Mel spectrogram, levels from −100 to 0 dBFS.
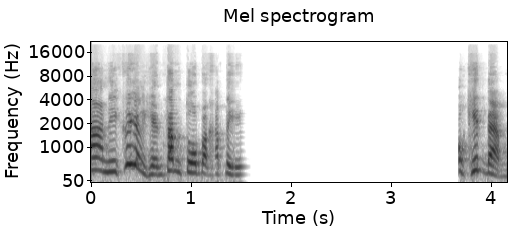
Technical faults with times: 1.21-1.50 short concealed packet loss
1.50-3.84 long network dropout

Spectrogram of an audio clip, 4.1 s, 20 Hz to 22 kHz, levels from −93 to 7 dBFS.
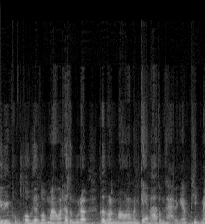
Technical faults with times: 0.00-4.10 Opus compression

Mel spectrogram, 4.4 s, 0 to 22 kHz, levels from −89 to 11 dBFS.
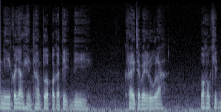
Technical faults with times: none

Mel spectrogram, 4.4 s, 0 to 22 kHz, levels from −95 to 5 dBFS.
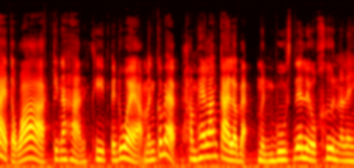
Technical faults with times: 0.68-0.70 corrupt frame decoded

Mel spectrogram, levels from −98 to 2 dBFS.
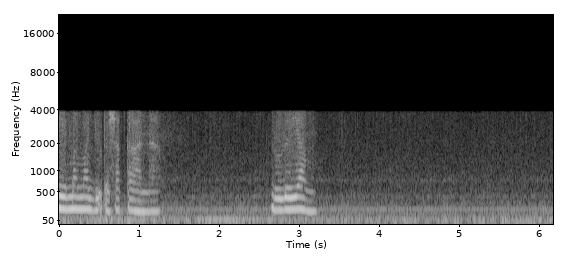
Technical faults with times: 0.00-6.18 G.726 ADPCM

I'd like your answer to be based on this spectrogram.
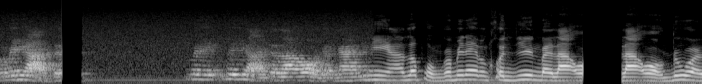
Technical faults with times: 0.00-7.03 mains hum
0.00-3.72 switch to a distant microphone
0.62-0.83 stream reconnect
5.83-6.50 stream reconnect

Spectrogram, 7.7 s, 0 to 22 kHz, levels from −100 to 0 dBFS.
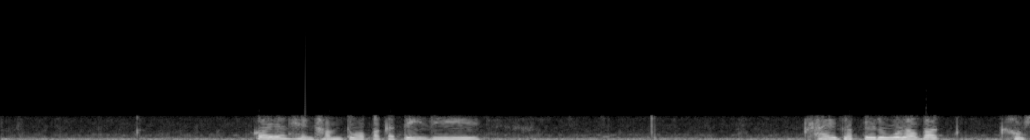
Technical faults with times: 0.00-7.73 tandem speech coding

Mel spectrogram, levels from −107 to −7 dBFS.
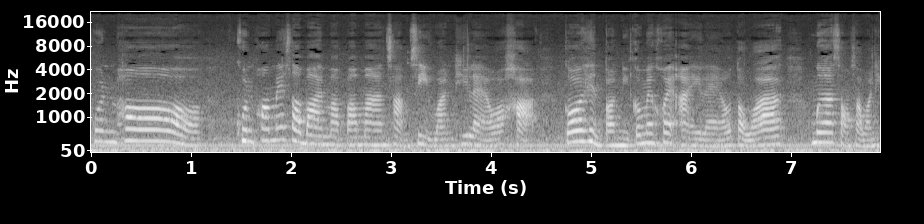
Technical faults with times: none

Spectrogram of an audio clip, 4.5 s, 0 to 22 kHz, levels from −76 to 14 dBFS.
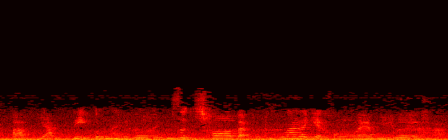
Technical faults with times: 0.00-4.49 MP3 compression

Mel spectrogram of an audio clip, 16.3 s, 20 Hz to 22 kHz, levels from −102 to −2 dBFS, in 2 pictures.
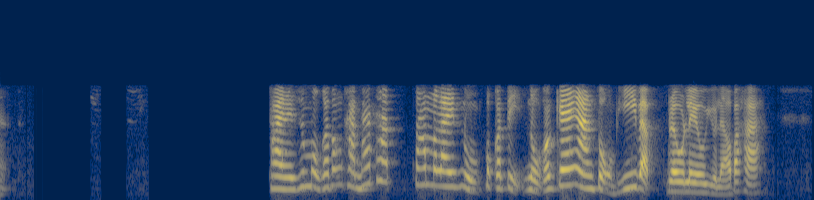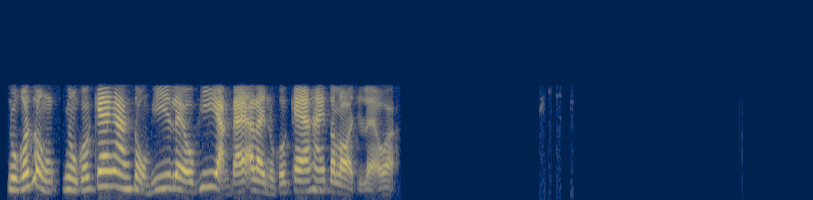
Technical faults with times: none

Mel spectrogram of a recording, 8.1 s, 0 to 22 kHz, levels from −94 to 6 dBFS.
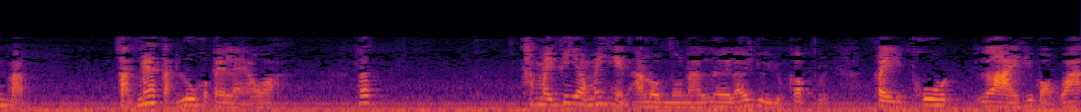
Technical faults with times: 0.00-8.11 Vorbis compression

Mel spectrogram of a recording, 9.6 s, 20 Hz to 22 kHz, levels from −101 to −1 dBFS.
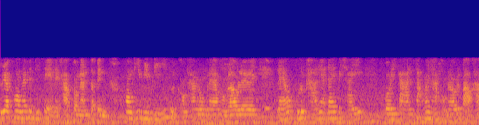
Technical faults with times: none

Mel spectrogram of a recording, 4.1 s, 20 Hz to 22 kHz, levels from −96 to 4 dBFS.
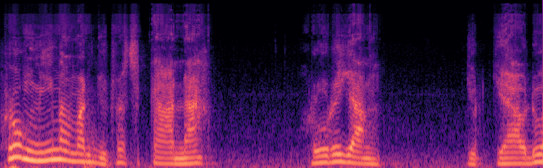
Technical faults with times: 0.00-4.07 Opus compression

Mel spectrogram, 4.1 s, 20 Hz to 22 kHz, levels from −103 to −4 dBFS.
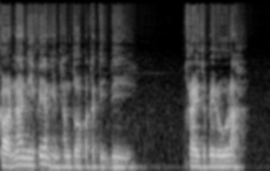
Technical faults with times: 0.00-4.06 Opus compression

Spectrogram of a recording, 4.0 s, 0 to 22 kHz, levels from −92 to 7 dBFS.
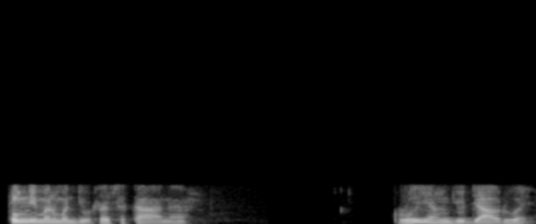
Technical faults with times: none

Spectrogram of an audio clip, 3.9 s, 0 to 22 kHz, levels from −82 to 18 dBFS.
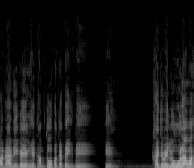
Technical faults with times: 1.63-2.12 call audio freeze
2.44-2.47 skip ahead
3.28-3.86 jitter buffer slow-down

